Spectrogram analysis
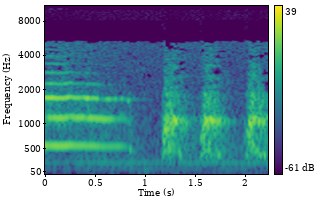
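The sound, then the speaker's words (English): A large Belgian shepherd dog bays unhappily outside a small New York apartment house, looking up at a ground-floor window: a long, steady whining howl, then three short, loud barks. “outside, a large Belgian shepherd dog stood looking up at a ground floor window and baying unhappily.”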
